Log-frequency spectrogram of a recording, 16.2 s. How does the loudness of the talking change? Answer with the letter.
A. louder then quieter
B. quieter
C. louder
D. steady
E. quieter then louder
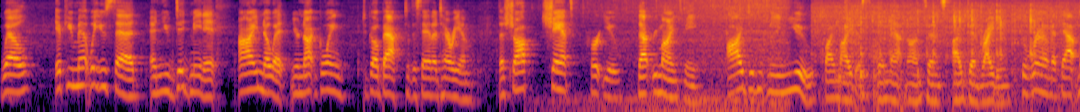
D.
